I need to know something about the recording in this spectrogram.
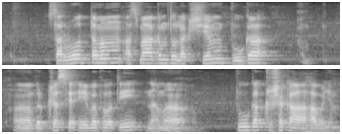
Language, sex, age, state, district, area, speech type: Sanskrit, male, 30-45, Karnataka, Uttara Kannada, rural, spontaneous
